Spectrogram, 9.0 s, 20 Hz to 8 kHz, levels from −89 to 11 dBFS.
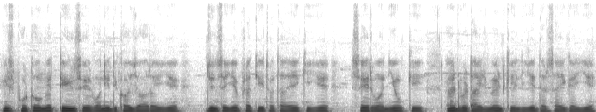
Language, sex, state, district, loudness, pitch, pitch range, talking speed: Hindi, male, Rajasthan, Jaipur, -16 LUFS, 120 Hz, 115-120 Hz, 160 wpm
